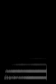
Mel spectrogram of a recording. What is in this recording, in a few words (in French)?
Adagio Pour 3 Cors; Ludwig van Beethoven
